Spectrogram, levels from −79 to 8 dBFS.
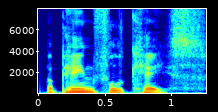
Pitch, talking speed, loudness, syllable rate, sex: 140 Hz, 140 wpm, -16 LUFS, 3.7 syllables/s, male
